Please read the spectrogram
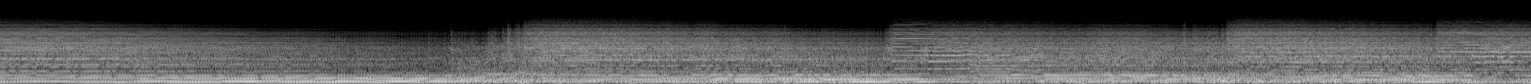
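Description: Overdriven electric guitar, a Dean Thoroughbred, played through a Mesa Boogie amp with an Eventide Rose delay pedal in the amp's effects loop. Sustained notes and chords ring through the delay, with the playing shifting about five seconds in and again near nine seconds.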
